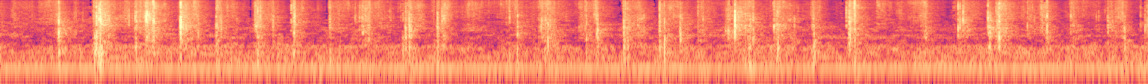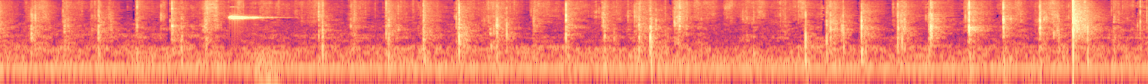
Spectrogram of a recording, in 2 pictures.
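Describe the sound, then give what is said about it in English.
Quiet papery clicks and soft slaps of tarot cards, dropped while shuffling, being picked up, gathered and shuffled, with a steady low hum underneath and one brief sharp tick midway; no one speaks. “And because I just dropped all these cards here from the family card when I was shuffling, so I'm going to pick them up and I'm put them back in.”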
